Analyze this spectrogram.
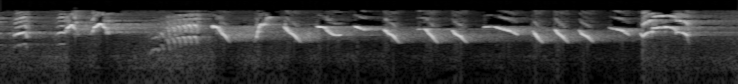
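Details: Tutor song from a rare bird for training kacer (White-rumped shama): clear whistled notes, each sliding sharply downward, repeated roughly every half second in a long steady series, with a few rising chirps at start and end.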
